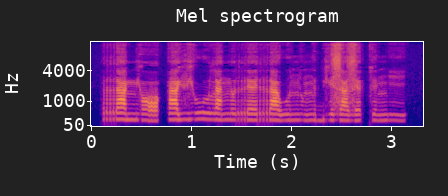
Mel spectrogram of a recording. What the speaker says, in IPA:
r a mʲ ɔ | a vʲ u w u l a n ʊ r ɛ r a w u ɲ o ŋ ɪ bʲ e z a z ɛ k e ŋ i

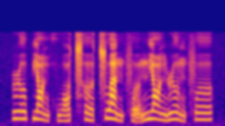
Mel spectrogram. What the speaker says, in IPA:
ɻ ɤ˥ p j ɑ˥˩ ŋ x w ɔ˧˥ t͡sʰ ɤ˥˧ t͡s w a˥˩ n f ɤ̰˨˩ n̪ j ɑ˥˧ ŋ ɻ ɤ˥˩ ŋ f ɤ˥

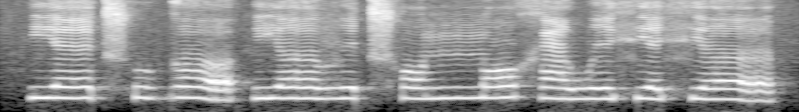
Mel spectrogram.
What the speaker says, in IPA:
j ɛ t͡sʰ u ɡ ʌ | j ɜ v ɪ t͡sʰ ɔ nː ɔ x æ w ɪ fʲ ɛ fʲ ɜ

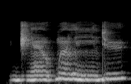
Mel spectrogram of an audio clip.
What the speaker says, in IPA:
d͡ʒ ɛ̃ ʊ̯ ɓ ə̃ l ĩ d y

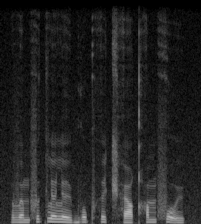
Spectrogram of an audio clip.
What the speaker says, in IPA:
β ɛ m f e k l e l e y̯ b w o pʰ e t͡ʃʰ æ qʰ ə m f o y̯

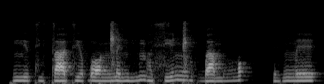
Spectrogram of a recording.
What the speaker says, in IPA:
nʲ ɔ tʲ e̤ t a tʲ ɔ ɓ ɔ ŋ͡ǁ e nʲ e̤ m a̤ sʲ e ŋ͡ǁ ɔ̤ ɡ͡b a m ɔ̤ | e̤ ŋ͡m e

